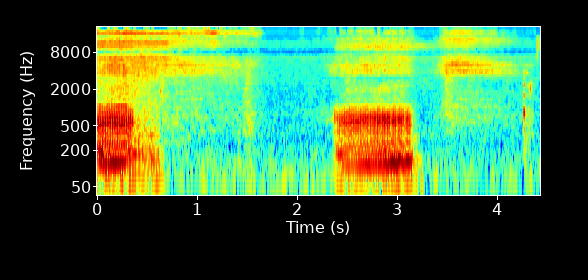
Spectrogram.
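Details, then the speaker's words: Pug lying asleep, with two loud, rough, low, rattling snores a couple of seconds apart and quiet breathing between; the owner asks if its snoring woke it. Snoring. "Tintin, Tintin, তুই নাক ডেকে যাচ্ছিস, ঘুমোচ্ছিস নাক ডেকে ডেকে? কি হলো? নাক ডাকতে ডাকতে ঘুম ভেঙে গেল?"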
